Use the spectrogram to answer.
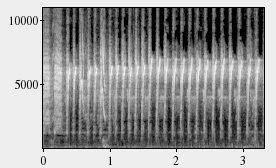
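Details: ['Singing brown-throated sunbird, a masteran recording for tutoring caged birds: fast trill of bright, high, clipped notes, one brief downslurred note near the start, otherwise steady and even.']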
